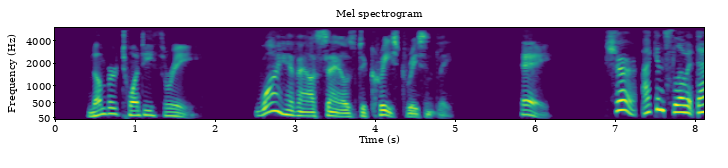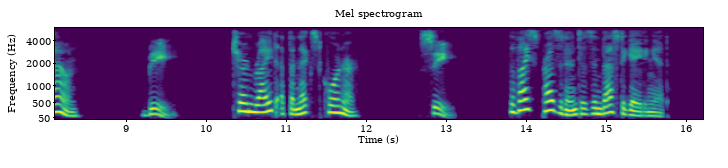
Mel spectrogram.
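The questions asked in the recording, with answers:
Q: Why have our sales decreased recently?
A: C: The vice president is investigating it.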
